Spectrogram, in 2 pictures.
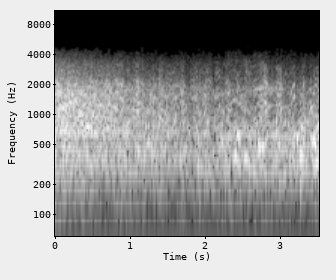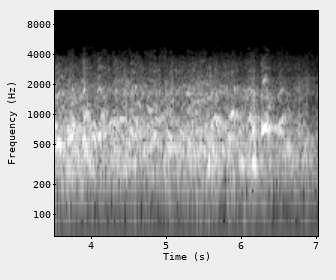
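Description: A studio audience applauds in a dense, steady wash of clapping that holds for about seven seconds, mixed with crowd murmur and a brief swell near the end.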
